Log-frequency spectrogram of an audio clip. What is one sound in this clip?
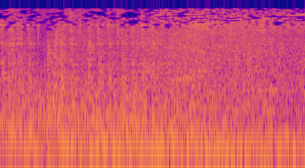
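An electric blast bursts and crackles loudly.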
